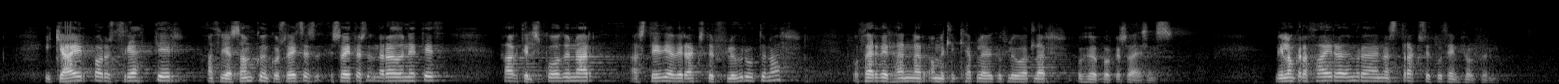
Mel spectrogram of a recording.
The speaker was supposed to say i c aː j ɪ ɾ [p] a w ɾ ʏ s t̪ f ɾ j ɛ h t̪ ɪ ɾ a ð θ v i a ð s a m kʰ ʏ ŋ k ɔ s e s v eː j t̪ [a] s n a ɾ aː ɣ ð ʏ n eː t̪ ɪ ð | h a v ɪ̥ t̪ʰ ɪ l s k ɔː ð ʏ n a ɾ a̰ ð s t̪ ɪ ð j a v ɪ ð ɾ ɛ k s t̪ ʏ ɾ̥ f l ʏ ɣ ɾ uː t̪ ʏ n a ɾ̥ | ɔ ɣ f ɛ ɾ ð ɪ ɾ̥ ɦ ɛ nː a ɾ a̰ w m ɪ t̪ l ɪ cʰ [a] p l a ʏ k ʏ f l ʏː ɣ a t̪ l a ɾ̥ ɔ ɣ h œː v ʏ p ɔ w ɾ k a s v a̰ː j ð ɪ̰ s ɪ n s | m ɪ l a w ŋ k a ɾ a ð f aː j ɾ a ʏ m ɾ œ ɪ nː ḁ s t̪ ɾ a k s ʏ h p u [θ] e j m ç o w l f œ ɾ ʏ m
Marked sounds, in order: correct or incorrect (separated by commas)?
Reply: correct, correct, incorrect, correct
